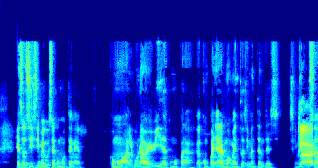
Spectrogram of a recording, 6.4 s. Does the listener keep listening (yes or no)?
no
